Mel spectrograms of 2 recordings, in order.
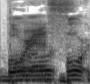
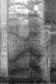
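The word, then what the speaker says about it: Boras: Boros. – I say Boros.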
